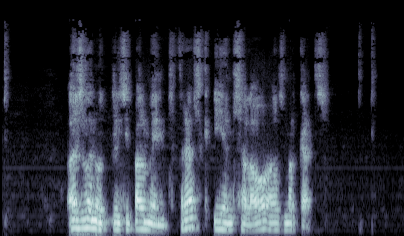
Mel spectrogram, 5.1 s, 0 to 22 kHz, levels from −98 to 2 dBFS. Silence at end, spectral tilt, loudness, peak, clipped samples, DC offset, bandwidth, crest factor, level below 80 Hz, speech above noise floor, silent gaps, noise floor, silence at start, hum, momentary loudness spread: 1 s; -6.5 dB/octave; -17 LUFS; -2 dBFS; under 0.1%; under 0.1%; 12.5 kHz; 16 dB; -54 dBFS; 53 dB; none; -69 dBFS; 0.85 s; none; 10 LU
